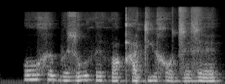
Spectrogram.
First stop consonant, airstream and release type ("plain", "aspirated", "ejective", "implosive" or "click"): plain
